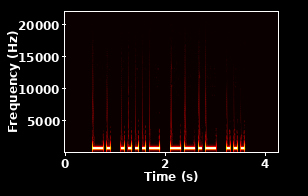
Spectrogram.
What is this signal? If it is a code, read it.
Morse code, heard as a keyed tone, about 17 wpm, 700 Hz. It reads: N4QS
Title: Easy Call Signs Repeated 2x - 17wpm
